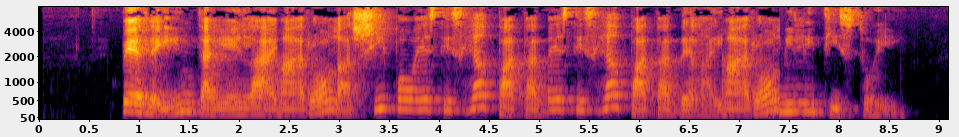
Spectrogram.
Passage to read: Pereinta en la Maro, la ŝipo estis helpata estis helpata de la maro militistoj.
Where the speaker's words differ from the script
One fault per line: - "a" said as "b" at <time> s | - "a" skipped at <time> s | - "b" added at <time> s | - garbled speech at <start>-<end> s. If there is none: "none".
none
